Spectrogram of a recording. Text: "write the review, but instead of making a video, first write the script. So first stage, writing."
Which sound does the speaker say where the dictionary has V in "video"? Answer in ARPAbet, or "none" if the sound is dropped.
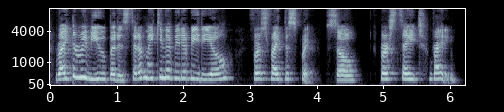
V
